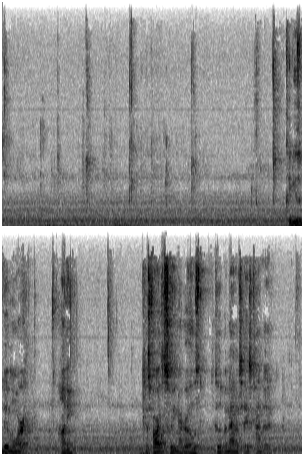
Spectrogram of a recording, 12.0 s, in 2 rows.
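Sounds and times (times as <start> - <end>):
people chewing with mouth clicks: 0.0 - 5.6
low room hum: 0.0 - 12.0.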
